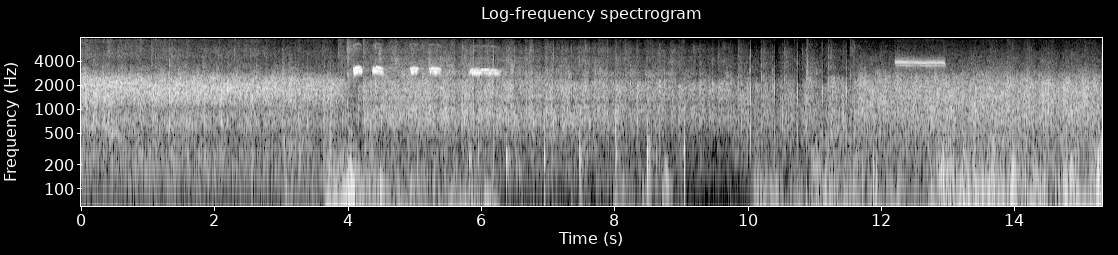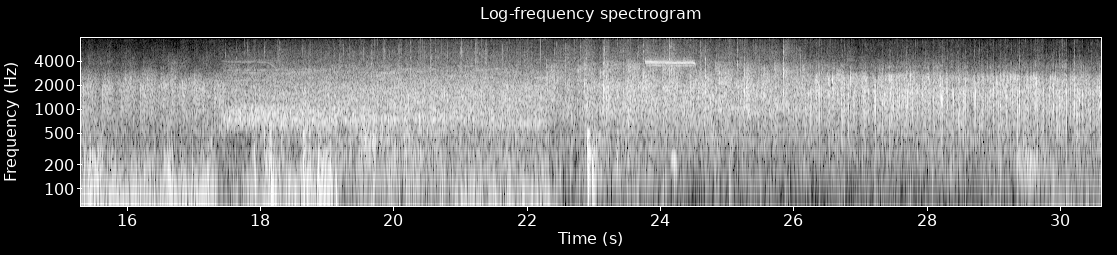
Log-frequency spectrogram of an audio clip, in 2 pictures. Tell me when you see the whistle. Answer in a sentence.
The whistle can be heard from 3.7 to 6.3 s, from 12.2 to 13.7 s and from 23.8 to 25.1 s.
